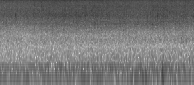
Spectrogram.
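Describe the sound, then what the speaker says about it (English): Bacon sizzles steadily on a Blackstone flat-top griddle, a dense continuous crackle and hiss with low hum underneath, fairly close and even throughout. "Hear that sizzle."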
